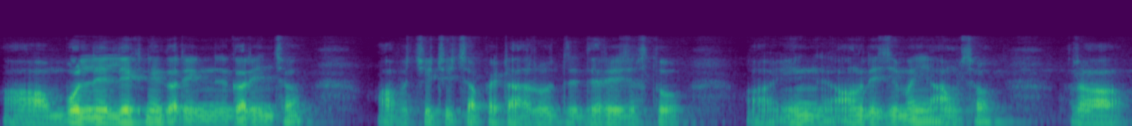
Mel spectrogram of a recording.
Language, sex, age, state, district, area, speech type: Nepali, male, 60+, West Bengal, Jalpaiguri, rural, spontaneous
